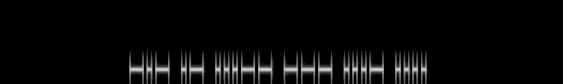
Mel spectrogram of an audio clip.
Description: Morse code, heard as a keyed tone, about 28 wpm, 700 Hz. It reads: KA3OVH
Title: USA Call Signs Repeated 2x 28wpm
